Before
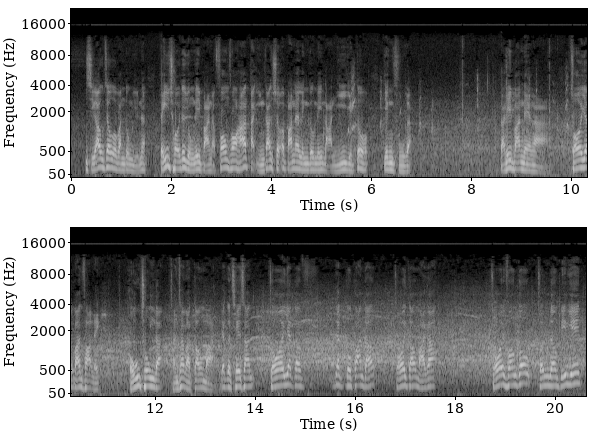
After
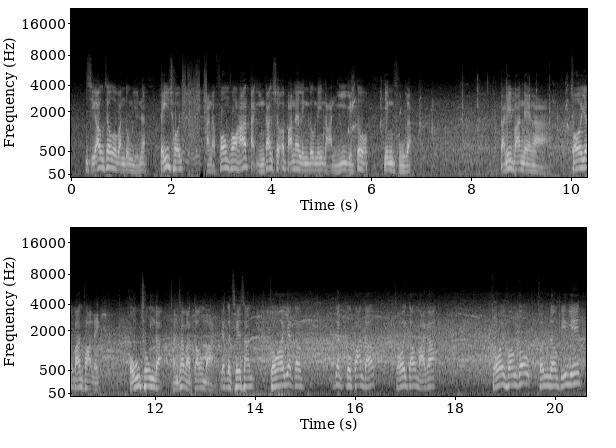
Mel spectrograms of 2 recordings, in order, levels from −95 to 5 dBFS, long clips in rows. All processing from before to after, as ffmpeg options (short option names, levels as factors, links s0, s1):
-filter_complex "[0:a]asettb=1/sr,asplit=3[s0][s1][s2];[s0]atrim=end=2.214[s3];[s1]atrim=start=2.21:end=2.71,asetpts=PTS-STARTPTS,afade=t=in:d=0.004:c=qsin,afade=t=out:st=0.496:d=0.004:c=qsin,highpass=740,aeval=exprs='(mod(28.2*val(0)+1,2)-1)/28.2':c=same[s4];[s2]atrim=start=2.706[s5];[s3][s4]acrossfade=d=0.004:c1=hsin:c2=qsin[s6];[s6][s5]acrossfade=d=0.004:c1=qsin:c2=hsin,asettb=1/sr,asplit=3[s7][s8][s9];[s7]atrim=end=13.574[s10];[s8]atrim=start=13.57:end=14.68,asetpts=PTS-STARTPTS,afade=t=in:d=0.004:c=qsin,afade=t=out:st=1.106:d=0.004:c=qsin,lowpass=7600,lowshelf=f=150:t=q:w=1.5:g=6.5,aecho=1:1:6.8:0.37,atrim=end_sample=48951[s11];[s9]atrim=start=14.676[s12];[s10][s11]acrossfade=d=0.004:c1=hsin:c2=qsin[s13];[s13][s12]acrossfade=d=0.004:c1=qsin:c2=hsin,lowpass=f=3000:w=0.5412,lowpass=f=3000:w=1.3066,equalizer=f=120:t=o:w=0.2:g=-11.5"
